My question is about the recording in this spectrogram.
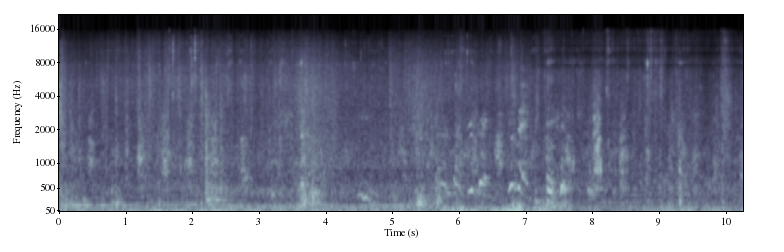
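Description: Several dogs playing together, giving short barks and high calls that bend in pitch, most of them between about five and eight seconds in. A steady low hum sits underneath for the first half.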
